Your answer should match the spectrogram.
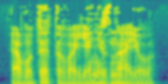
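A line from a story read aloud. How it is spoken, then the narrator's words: Grim chuckle. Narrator (Russian): мрачно хохотнув, ответил Калистратис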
